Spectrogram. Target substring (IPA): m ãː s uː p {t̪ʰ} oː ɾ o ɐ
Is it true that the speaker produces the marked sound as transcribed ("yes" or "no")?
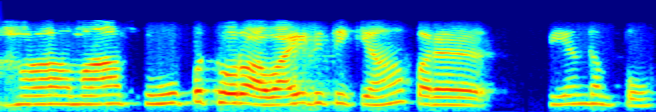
yes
